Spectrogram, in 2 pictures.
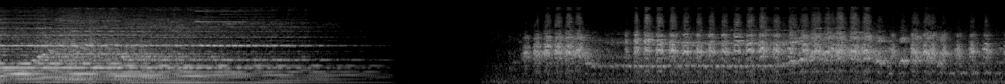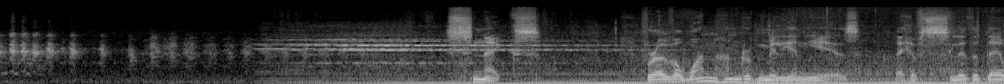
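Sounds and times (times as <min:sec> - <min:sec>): music: 0:00.0 - 0:04.0, 0:12.6 - 0:20.0
birds chattering: 0:05.2 - 0:12.7.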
